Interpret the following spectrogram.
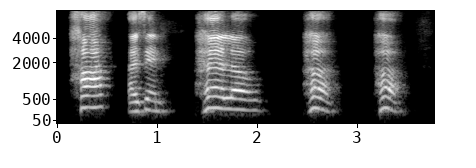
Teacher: Your lips are not doing anything. The obstruction in ha, in hello, is occurring here with your vocal folds. Okay, so it's called a glottal sound.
